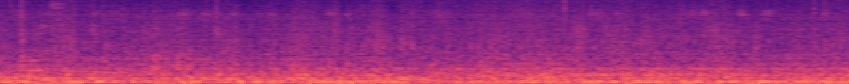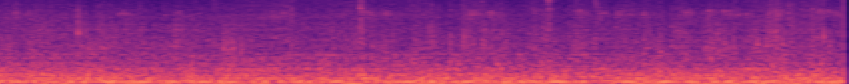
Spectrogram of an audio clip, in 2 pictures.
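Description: Trabant rally car's engine running steadily under load, heard from inside the cabin.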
